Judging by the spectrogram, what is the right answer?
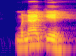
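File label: "menagih", Malay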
